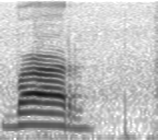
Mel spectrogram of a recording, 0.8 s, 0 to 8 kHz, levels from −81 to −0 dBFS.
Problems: constant background noise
